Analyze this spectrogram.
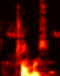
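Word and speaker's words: Allis-Chalmers: Alice Chalmers? How do you say that? Do you know what I'm trying to say? – Chalmers. – Chalmers? – You did it right.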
